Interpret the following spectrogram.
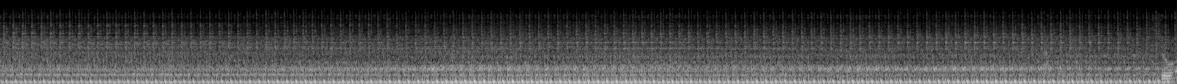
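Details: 1972 BMW R60 boxer twin idling, clutch worn and due for replacement (slips when cold): steady, even low thump about two and a half beats a second, no knocks or misses; idle healthy.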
